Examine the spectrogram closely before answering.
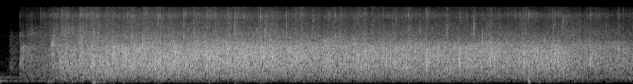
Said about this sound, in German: Lang Applaus hat's gegeben für unsere Rednerin,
